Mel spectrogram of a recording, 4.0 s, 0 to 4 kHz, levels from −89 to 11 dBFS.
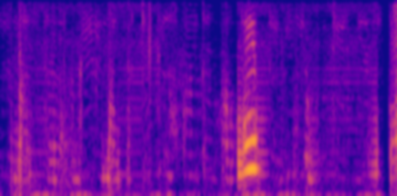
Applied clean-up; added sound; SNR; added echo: neural separator model SepFormer WHAM!.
